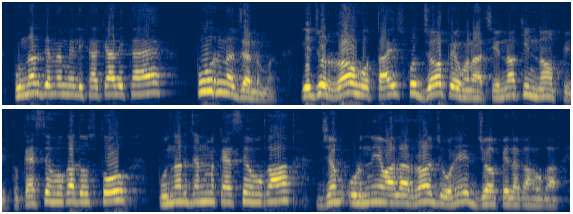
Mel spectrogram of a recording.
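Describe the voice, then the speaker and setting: High-pitched teacher guy, keeps asking then answering his own questions, coaxing and chiding students. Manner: asks questions and answers them himself, addresses viewers as friends; coaxing, chiding direct address. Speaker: Hindi teacher. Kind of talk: exam-prep lesson.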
